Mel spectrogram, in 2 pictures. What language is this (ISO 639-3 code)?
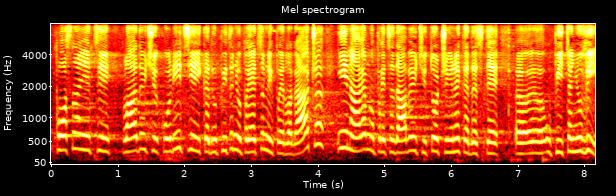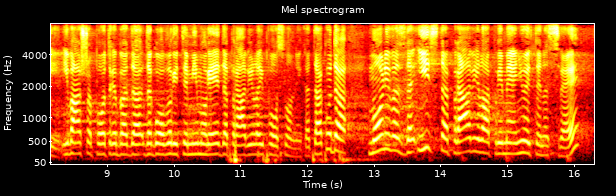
srp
